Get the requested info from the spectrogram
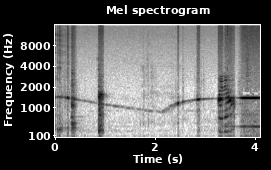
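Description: Faint siren wailing in the distance: one slow tone falling and then rising back up. A few short clicks and a brief rustle come from the phone being handled.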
